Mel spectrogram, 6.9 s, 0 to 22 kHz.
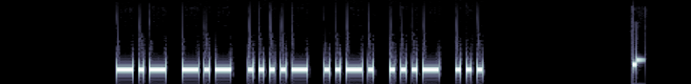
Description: Morse code, heard as a keyed tone, about 22 wpm, 700 Hz. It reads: KK4FVS
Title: USA Call Signs - 6 Characters - 8x Character Spacing - 22wpm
